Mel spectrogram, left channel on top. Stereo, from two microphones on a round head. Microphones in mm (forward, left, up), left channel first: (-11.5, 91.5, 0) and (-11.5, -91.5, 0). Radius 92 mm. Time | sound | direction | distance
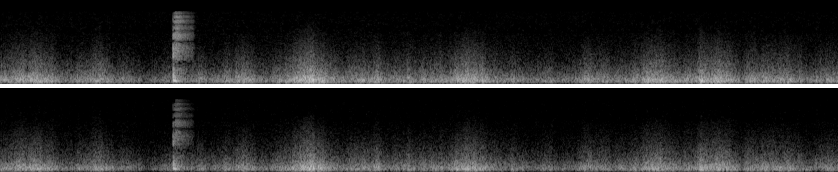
1.7 | a snare drum | 30° left (ahead or behind) | ?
